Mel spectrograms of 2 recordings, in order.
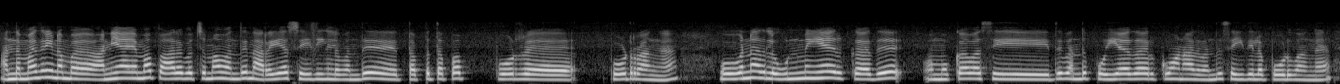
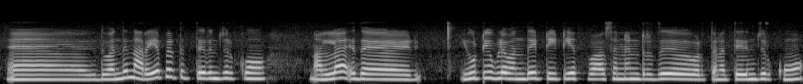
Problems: constant background noise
